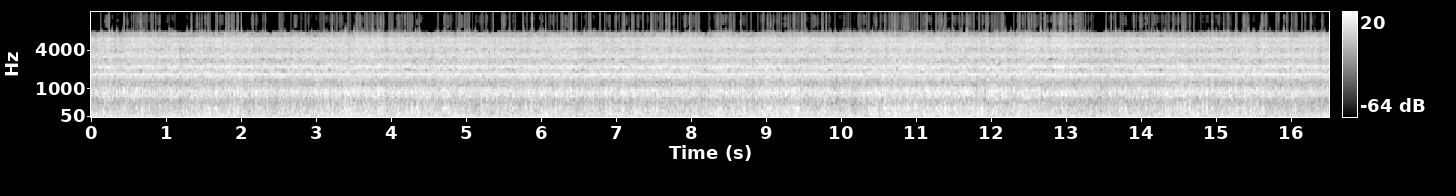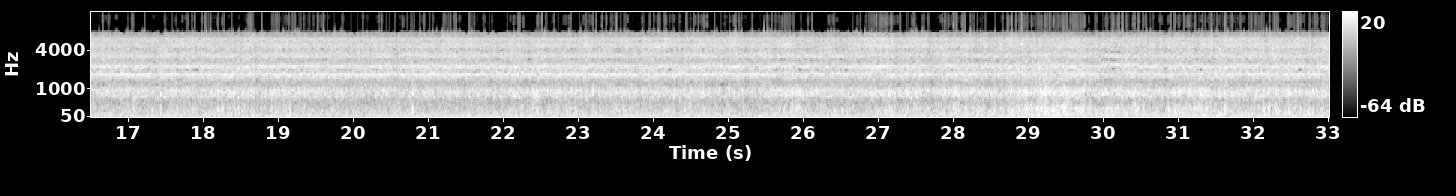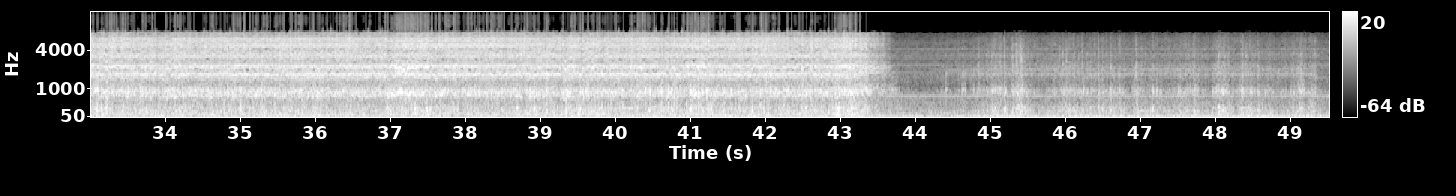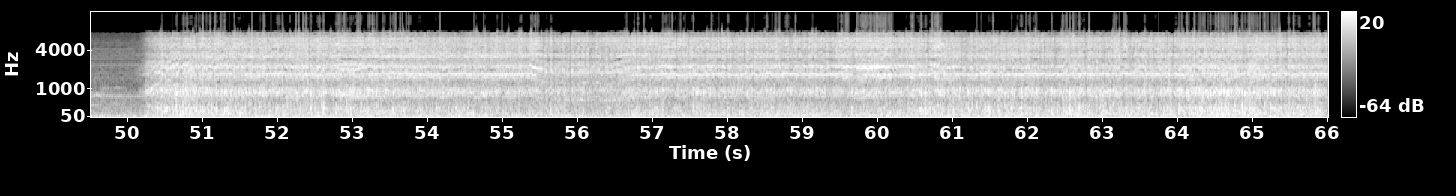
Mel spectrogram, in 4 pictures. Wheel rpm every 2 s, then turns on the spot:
200, 200, 200, 200, 190, 200, 200, 200, 200, 200, 200, 200, 200, 200, 200, 200, 200, 200, 200, 200, 200, 130, 10, 20, 10, 140, 190, 190, 190, 200, 200, 200, 200.
44-50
